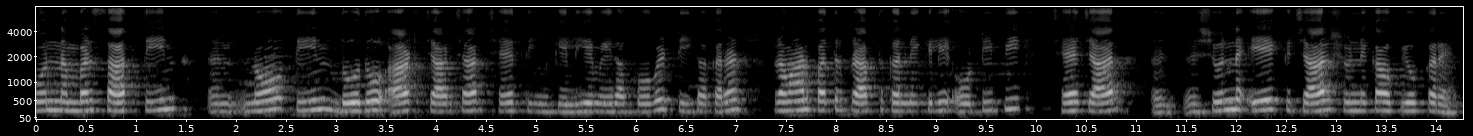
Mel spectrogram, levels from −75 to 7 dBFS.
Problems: none marked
